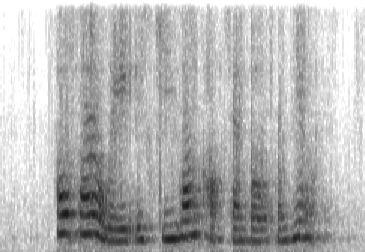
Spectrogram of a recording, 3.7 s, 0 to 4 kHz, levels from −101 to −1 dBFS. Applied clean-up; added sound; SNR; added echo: neural separator model SepFormer DNS4.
